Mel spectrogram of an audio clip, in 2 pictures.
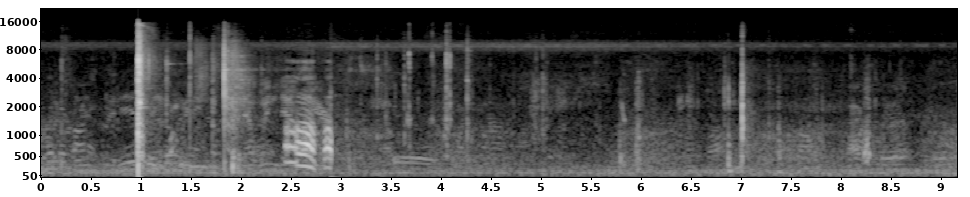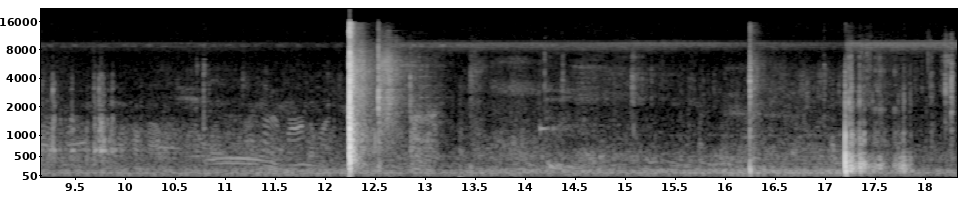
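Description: An air rifle fires with sharp cracks, a few times.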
